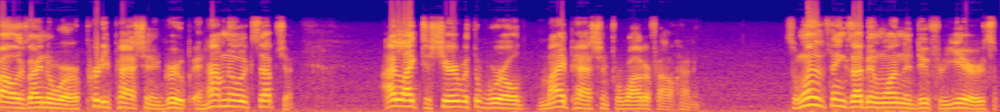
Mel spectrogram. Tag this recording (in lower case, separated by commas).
speech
